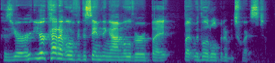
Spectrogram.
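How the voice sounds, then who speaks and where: Brief: easygoing woman host, mid pitch, casual talk-show tone. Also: lively intonation, quick pace, fairly bright tone. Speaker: podcast host. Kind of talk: casual political chat.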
